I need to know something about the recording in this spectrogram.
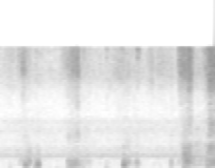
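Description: Footsteps on rocky, grassy ground close to the phone: several soft, separate steps, a little louder near the end as the walker reaches it.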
